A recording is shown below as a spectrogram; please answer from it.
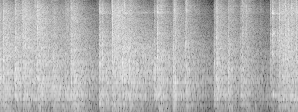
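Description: A cartoon gerbil smashing a deer's cage: a run of loud, close banging and thudding impacts at an irregular pace, each sharp hit followed by brief clattering.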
